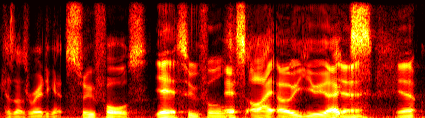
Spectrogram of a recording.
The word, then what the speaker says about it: Sioux Falls: idaho team we would have you know a sioux falls team and yeah so whoever's team that was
